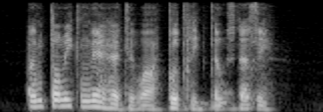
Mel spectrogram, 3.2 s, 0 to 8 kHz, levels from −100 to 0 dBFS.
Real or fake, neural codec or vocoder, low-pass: fake; codec, 44.1 kHz, 1.7 kbps, Pupu-Codec; 7.2 kHz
